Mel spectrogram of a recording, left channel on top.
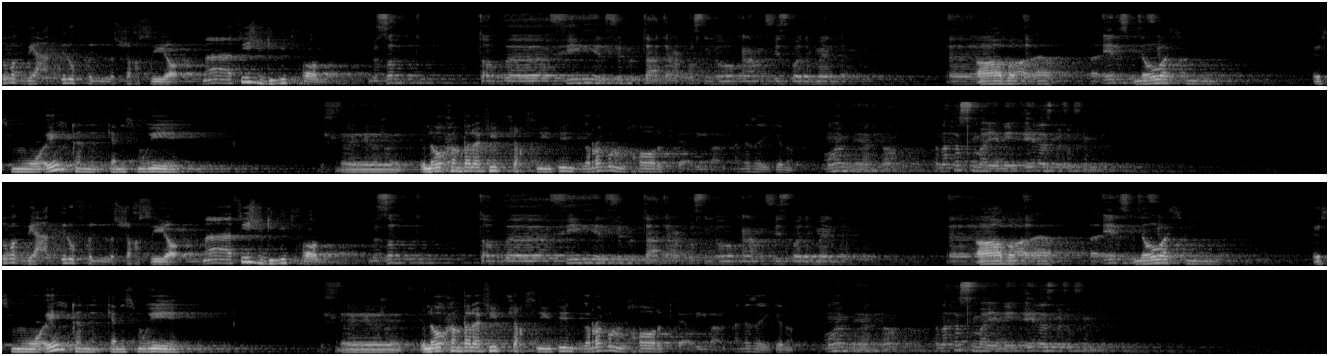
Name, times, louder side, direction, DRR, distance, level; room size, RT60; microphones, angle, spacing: voice 1, 0.0-3.3 9.7-10.5 10.9-12.2 13.1-15.0 16.6-21.2, right 1 dB, 20° right, 7 dB, 0.6 m, -29 dB
voice 2, 3.7-4.1 4.8-8.5 9.4-10.4 11.0-11.7 16.4-17.2 17.5-17.9 21.4-22.3 22.6-24.3, left 1 dB, 10° left, 2 dB, 2.2 m, -38 dB
28.0 x 26.0 x 6.9 m, 2.3 s
head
